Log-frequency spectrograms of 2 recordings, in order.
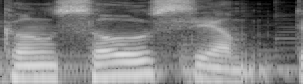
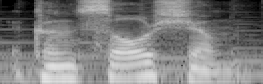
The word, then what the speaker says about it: consortium: これは、えー、コンソーシアムではなくて、 consortium。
